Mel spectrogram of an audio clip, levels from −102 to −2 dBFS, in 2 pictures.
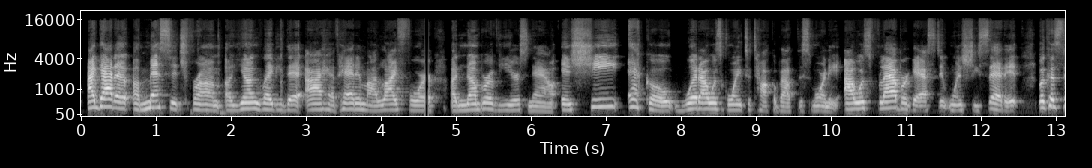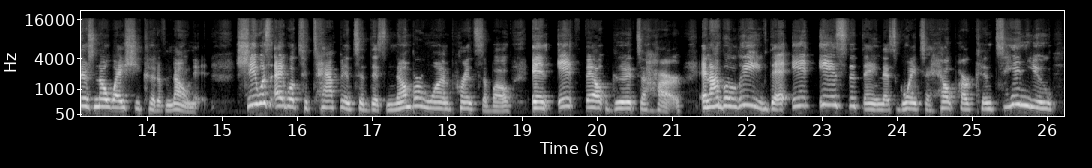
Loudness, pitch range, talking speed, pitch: -25 LUFS, 175-240 Hz, 185 wpm, 195 Hz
